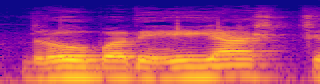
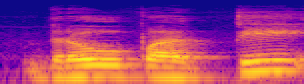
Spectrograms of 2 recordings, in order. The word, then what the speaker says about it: ದ್ರೌಪದಿ: ಅಂತಂದ್ರೆ ದ್ರೌಪದೇಯಹ ಪದವನ್ನ ಗಮನಿಸಬೇಕು ನಾವು ಮೊದಲನೆದ್ದು ದ್ರೌಪತಿ ಎಂದು ಶಬ್ದವನ್ನ ಉಚ್ಚಾರಣೆ ಮಾಡಬಾರದು ತಪ್ಪು ಶುದ್ಧ ಅಪದ್ಧ ದ್ರೌಪದಿ ಅಂತ ಅವಳ ಹೆಸರು ಅಲ್ಲ ದ್ರೌಪದಿ ಅಂತ ಅವಳ ಹೆಸರು ಯಾಕ ಅಂದ್ರೆ ದೃಪದನ ಮಗಳಾದದ್ದರಿಂದ ಅವಳನ್ನ ದ್ರೌಪದಿ ಎಂದು ಕರೆಯಬೇಕು ದೃಪದಸ್ಯ ಅಪತ್ಯಂ ಸ್ತ್ರೀ ದ್ರೌಪದಿ ಹೊರತಾಗಿ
